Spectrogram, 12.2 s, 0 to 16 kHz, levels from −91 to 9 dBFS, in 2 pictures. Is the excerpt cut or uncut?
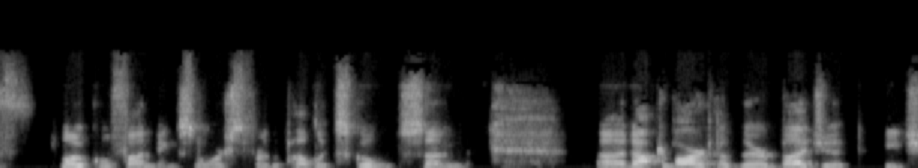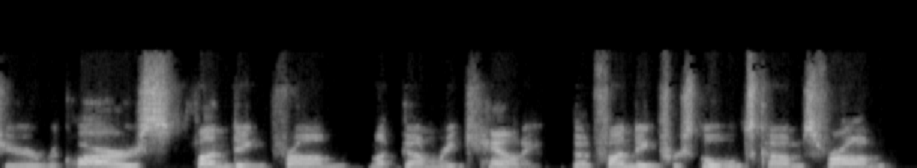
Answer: cut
